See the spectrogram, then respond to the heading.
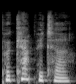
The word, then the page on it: per capita: British English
